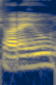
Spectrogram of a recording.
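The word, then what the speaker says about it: Sarayu: তো অযোধ্যা অবস্থিত সরজু নদীর তীরে, বা ইংলিশে উচ্চারণ কি হবে? সরায়ু নদীর তীরে, সরজু নদীর বা সরায়ু রিভারের তীরে অবস্থিত।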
